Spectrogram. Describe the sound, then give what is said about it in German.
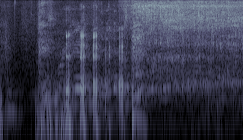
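A person talks briefly, then a steady, hissing stream of alcohol tinted with syrup pours into a container and keeps running to the end, fairly loud and even. “Aber jetzt habe ich gesehen, jetzt habe ich gerade schon zu viel reingeschüttet, die falsche Skala angeschaut.”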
